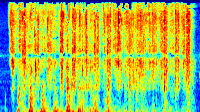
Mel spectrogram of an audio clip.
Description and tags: shaking jug of water
I'm just shaking a jug of water
jug, shake, shaking, water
